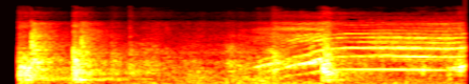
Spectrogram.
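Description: Intro sound effect: two sharp knocks in the first half second, then a pitched sound that glides upward and settles into a held tone near the end.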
